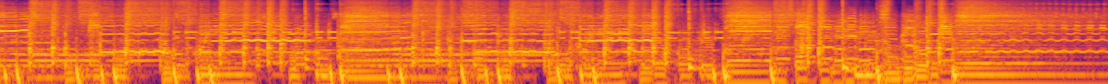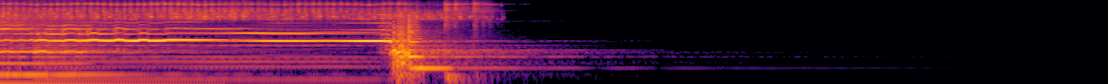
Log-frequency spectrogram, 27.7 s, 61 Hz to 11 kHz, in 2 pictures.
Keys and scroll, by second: 2.0 space, 9.2 space, 12.9 space, 15.3 space.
